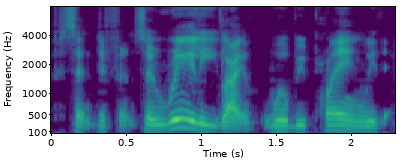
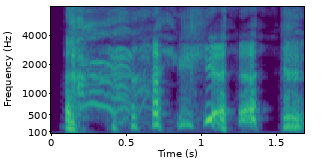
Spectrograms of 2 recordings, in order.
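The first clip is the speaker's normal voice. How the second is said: big burst of laughter; 13 semitones higher than usual. Real, not acted. Laughing at own story.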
